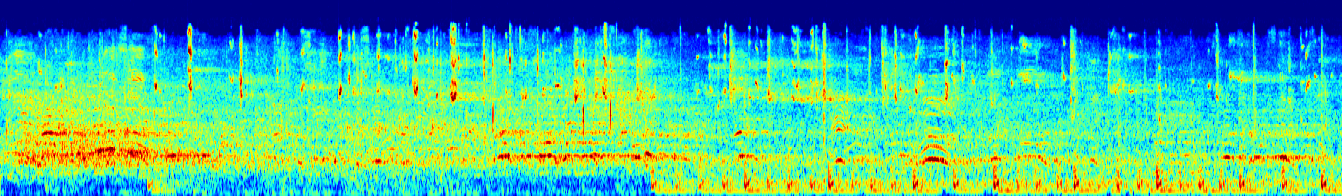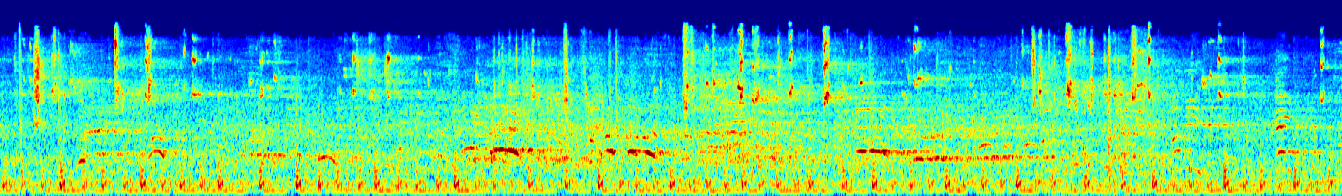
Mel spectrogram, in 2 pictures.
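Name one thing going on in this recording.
A large indoor crowd murmurs in an echoing arena.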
